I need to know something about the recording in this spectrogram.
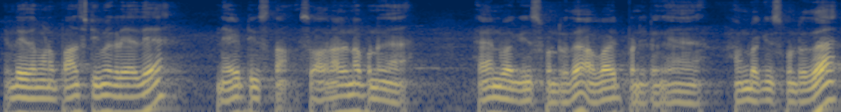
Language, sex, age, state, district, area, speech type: Tamil, male, 60+, Tamil Nadu, Sivaganga, urban, spontaneous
